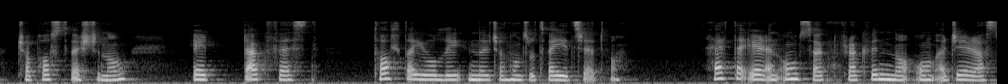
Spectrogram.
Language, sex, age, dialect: Faroese, female, 15-35, Sandoy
